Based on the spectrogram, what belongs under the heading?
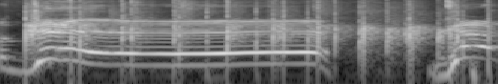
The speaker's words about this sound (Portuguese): Vamos aplaudir!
